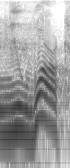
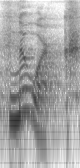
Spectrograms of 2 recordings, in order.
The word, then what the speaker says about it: Newark: On est à Newark, j'essaye de prononcer correctement, vous me corrigez s'il le faut. Newark.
